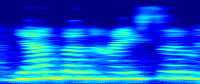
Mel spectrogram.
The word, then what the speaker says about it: Jan van Huysum: Jan van Huysum, is that how you would pronounce his name?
